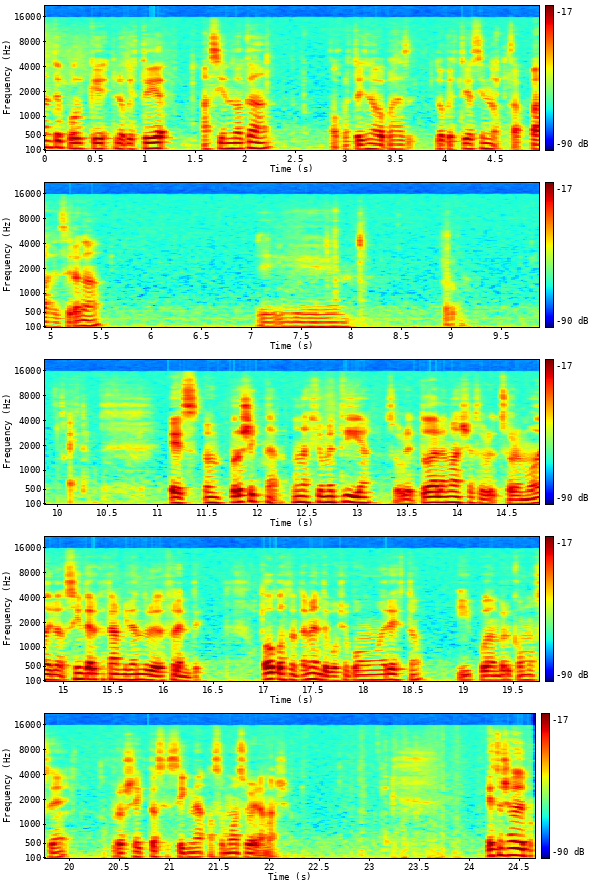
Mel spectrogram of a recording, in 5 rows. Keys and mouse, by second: 0.9 ctrl+middle click, 1.6 m, 2.5 shift+click, 7.8 m, 8.7 shift+click, 13.4 alt+click, 14.1 alt+click, 16.1 alt+click, 16.7 alt+click, 17.6 alt+click, 22.4 right click, 22.7 alt+click, 23.0 alt+click.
